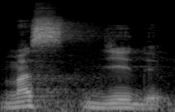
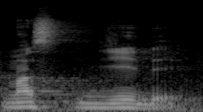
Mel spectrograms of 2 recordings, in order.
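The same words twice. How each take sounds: Both takes have the same delivery.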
